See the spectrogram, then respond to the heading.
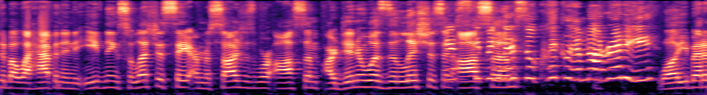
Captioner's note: panics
